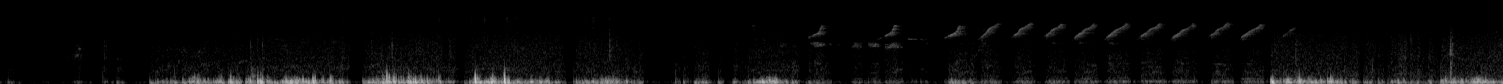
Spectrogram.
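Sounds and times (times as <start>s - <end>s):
bird singing quick rising notes: 7.5s - 13.1s.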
